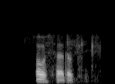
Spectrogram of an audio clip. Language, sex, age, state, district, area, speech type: Odia, male, 30-45, Odisha, Sambalpur, rural, conversation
